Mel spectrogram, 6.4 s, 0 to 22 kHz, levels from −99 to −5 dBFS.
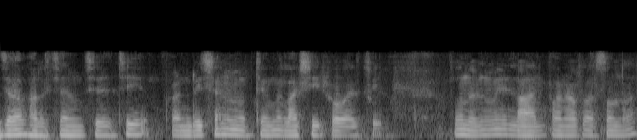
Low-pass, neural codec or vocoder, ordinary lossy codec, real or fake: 5.4 kHz; codec, 16 kHz in and 24 kHz out, 0.8 kbps, FocalCodec, streaming, 65536 codes; none; fake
